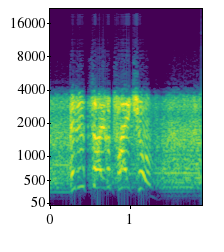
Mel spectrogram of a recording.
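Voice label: German bailout mood high, speech; War Thunder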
